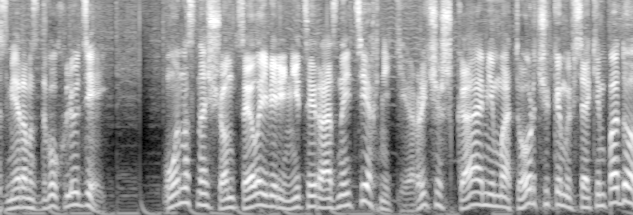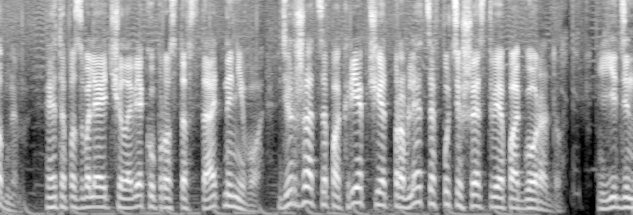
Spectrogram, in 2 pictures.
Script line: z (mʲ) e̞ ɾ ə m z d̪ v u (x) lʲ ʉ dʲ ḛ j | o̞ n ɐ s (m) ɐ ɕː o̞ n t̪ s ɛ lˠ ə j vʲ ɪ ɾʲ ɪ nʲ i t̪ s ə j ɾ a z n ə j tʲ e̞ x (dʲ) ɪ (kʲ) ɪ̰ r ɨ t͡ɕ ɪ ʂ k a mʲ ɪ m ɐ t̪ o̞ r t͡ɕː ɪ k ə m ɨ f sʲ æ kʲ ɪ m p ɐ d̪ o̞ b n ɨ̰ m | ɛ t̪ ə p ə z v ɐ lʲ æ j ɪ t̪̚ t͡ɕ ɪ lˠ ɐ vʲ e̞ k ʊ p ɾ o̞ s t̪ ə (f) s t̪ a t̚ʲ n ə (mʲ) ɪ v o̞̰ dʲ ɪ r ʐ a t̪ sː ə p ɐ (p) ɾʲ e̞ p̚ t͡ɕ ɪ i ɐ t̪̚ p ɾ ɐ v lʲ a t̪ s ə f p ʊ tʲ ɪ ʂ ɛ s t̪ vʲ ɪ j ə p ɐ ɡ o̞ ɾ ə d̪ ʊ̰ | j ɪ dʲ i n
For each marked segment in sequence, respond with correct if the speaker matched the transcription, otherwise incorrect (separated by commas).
correct, correct, incorrect, incorrect, correct, correct, incorrect, incorrect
